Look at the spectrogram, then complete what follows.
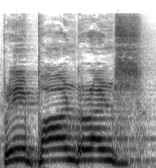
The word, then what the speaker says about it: preponderance: देखिए पी के ऊपर लकीर, इसका मतलब पी पे जोर देना होगा। ए के आगे दो बिंदी, इसका मतलब आ हो गया।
